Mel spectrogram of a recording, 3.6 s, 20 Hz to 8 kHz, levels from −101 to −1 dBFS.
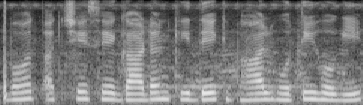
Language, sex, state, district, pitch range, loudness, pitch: Hindi, female, Bihar, Katihar, 175-195 Hz, -18 LUFS, 185 Hz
